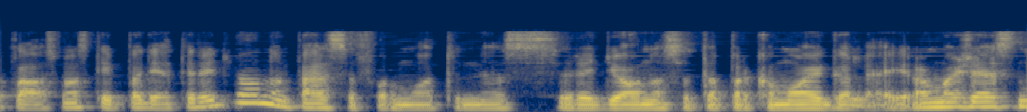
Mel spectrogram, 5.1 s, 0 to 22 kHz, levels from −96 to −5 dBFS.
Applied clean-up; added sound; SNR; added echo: neural mask model DeepFilterNet 3.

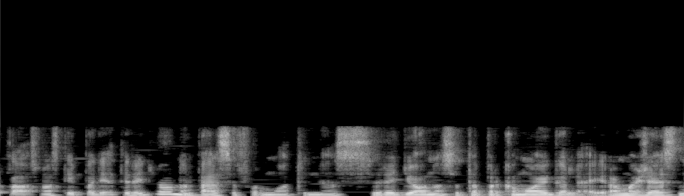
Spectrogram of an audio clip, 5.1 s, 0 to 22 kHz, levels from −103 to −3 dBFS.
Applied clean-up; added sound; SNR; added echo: classical method Wiener filter.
